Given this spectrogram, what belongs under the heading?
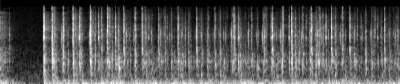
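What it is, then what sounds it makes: Plastic computer keyboard. Fingertips type on the letter and arrow keys of a black full-size plastic membrane keyboard resting on a wooden desk. After a brief quiet start, a steady run of quick, bright clicky taps follows for about three and a half seconds, each dying away almost instantly.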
